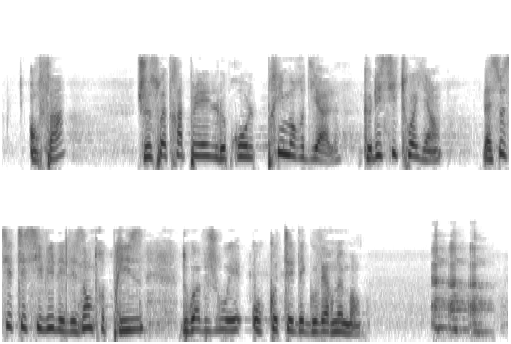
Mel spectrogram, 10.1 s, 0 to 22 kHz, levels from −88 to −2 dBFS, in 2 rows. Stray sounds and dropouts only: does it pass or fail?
fail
